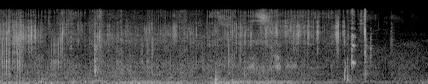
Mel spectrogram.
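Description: Knobby mountain-bike tyre rolling over rough, gravelly tarmac: a steady crunching rumble with scattered clicks and rattles from the bike, and a few short squeaks near the end.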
